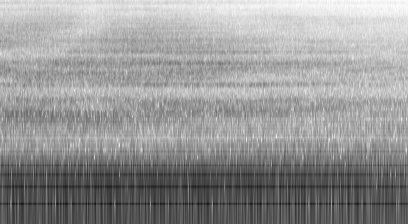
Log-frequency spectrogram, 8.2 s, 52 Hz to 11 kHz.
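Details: 2006 Chevy Silverado 3500 4x4, 6.6 Duramax diesel, 25k miles, serviced: just started, low, even diesel clatter at steady idle, smooth with no knocks or misses; very quiet, healthy engine.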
